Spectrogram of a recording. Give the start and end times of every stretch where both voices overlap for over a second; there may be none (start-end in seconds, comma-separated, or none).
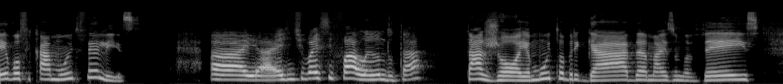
none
